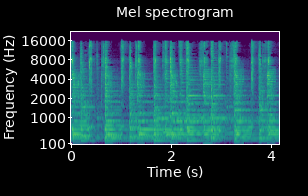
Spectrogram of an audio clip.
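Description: Music: the instrumental intro of a pop song, led by a ukulele strumming chords in a quick, steady rhythm, with no singing yet.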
